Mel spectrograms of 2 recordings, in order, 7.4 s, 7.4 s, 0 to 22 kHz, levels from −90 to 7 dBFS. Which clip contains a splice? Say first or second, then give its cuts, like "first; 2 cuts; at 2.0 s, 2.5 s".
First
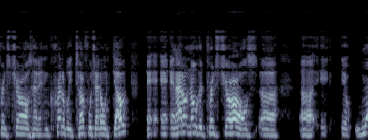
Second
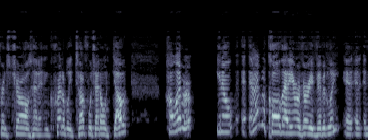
first; 1 cut; at 2.7 s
